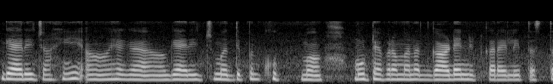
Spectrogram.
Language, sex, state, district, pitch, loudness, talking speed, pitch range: Marathi, female, Maharashtra, Dhule, 230 Hz, -18 LUFS, 150 wpm, 220-240 Hz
